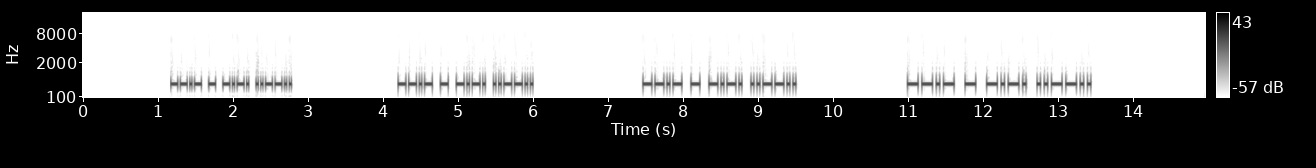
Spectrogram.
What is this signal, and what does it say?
Morse code, heard as a keyed tone, about 32 wpm, 700 Hz. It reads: QTC? QTC? QTC? QTC?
